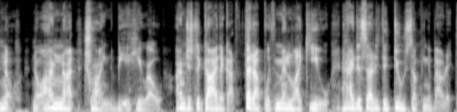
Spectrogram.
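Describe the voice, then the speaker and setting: A man's put-on character voice, fairly high in pitch, fairly quick with hardly any pauses. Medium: voice reel. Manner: intense, defiant.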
